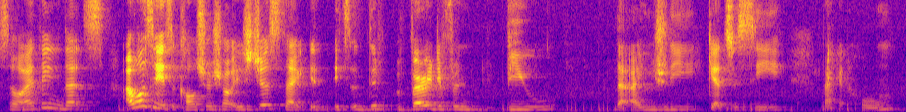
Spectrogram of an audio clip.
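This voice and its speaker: A woman with a Sabahan accent and a fairly high pitch speaks at a moderate pace with ordinary pitch variation and big swings in loudness over noticeable background noise. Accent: Malaysian (Sabahan) English. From Sabah, East Malaysia. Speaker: guest co-host. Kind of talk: casual chat.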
